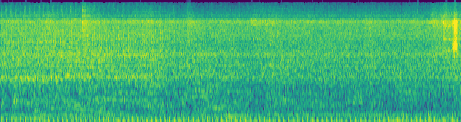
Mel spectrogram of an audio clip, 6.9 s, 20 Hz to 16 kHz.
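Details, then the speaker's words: 2011 Honda PCX (old model), first start after an engine rebuild of crank and rings; it previously burned oil and rattled. Idling with no variator fitted at the start of break-in: a steady, even single-cylinder putter with no knocks, healthy. "şu anda gerçekten hiç yok kendi halinde çalışıyor çok gaz veriyorum sıkıntı yok"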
